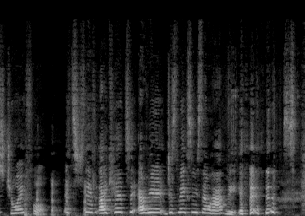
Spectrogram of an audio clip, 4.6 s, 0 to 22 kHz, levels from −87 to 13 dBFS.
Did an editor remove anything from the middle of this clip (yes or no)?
no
